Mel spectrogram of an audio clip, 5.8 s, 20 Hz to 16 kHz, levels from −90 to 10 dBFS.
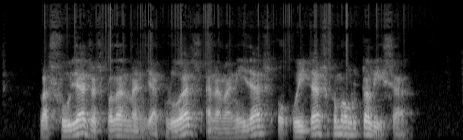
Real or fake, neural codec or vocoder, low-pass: fake; vocoder, 44.1 kHz, 128 mel bands every 256 samples, BigVGAN v2; 14.4 kHz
